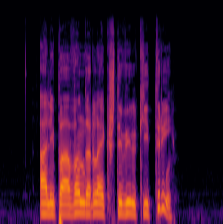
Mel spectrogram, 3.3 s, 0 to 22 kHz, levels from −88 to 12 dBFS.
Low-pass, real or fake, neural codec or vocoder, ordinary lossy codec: 19.8 kHz; real; none; none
